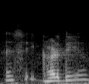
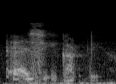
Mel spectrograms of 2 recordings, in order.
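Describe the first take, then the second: First: Said in the usual way. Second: Breathy whispered repeat, under the breath; whispered aside. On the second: Real, not acted. To the audience about the made-up interview, whispered. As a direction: let the words fall away into a whisper.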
